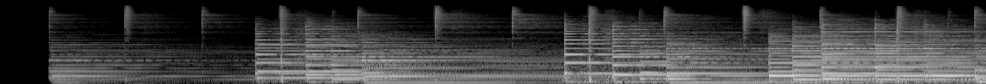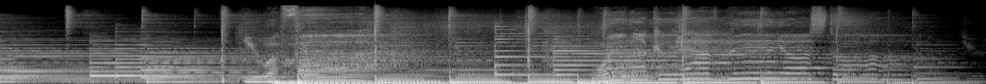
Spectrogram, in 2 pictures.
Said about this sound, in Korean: 노래 한 곡 듣겠습니다.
